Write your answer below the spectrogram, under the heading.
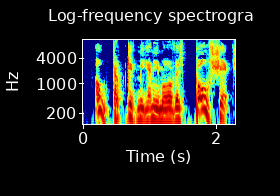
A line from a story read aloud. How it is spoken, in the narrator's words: she suddenly snapped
